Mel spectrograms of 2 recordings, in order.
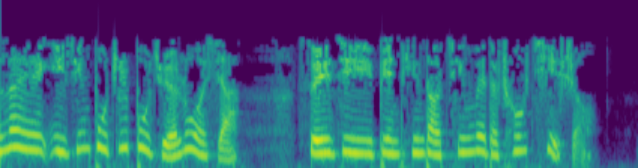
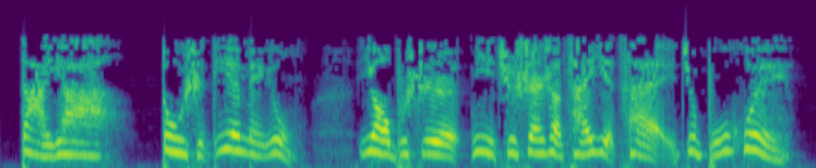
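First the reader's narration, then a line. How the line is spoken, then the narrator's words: Sighing, helpless. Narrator (Chinese): 何琴叹口气，无奈的说道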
